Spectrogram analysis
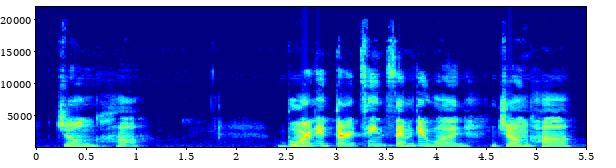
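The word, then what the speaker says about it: Zheng He: Born in 1371, Jung Huh, pronounced Jung Huh, was forced to join the Chinese army at age 10.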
